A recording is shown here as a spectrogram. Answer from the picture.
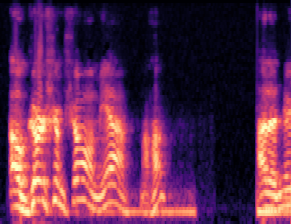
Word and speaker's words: Gershom Scholem: Gershom Shlomo. Gershom Shoma? Oh, Gershom Scholem, yeah.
